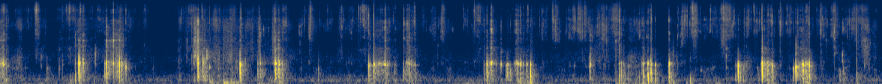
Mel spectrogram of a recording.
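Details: Shepherd mix named Moose eating a bone, producing loud crunching bites in uneven clusters of two to four snaps, separated by brief quieter pauses of wet gnawing.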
